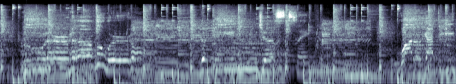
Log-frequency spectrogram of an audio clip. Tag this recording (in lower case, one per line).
music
